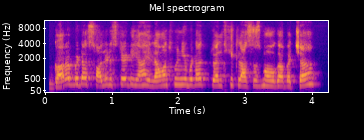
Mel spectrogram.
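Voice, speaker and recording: Fatherly Indian chemistry teacher, mellow tone. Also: very high-pitched, fast. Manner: fatherly, calls students "beta", answers chat messages. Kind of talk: live online class lecture.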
